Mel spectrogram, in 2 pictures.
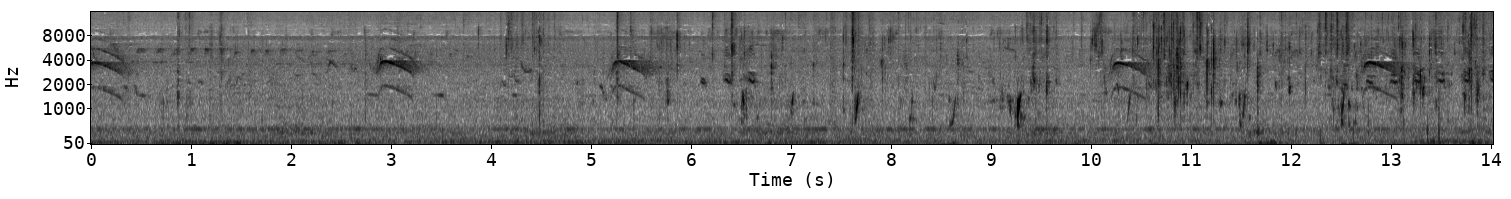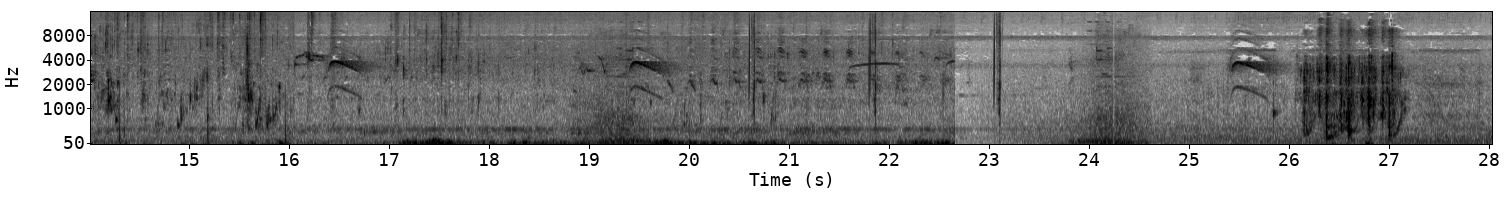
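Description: A bird repeating a short, high, falling call every two to three seconds, over trickling and splashing water and scattered clicks. A louder burst of noise comes near the end.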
